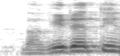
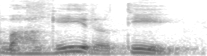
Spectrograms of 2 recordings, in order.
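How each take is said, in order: First: भगीरथी with short first vowel; raised pitch, short "bha" in भगीरथी; incorrect form. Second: भागीरथी with long first vowel; corrected form. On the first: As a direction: say भगीरथी as "bha-gee-rathi". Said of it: "भगीरथी नहीं होता". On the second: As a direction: say भागीरथी as "bhaa-gee-rathi". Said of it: "ये होता है भागीरथी". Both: Shown as a demonstration.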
